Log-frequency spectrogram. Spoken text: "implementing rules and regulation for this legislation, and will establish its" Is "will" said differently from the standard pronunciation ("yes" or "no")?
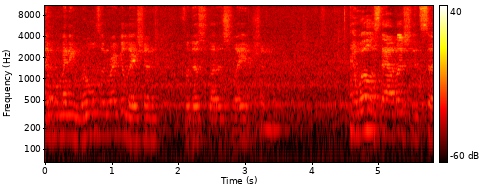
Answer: no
